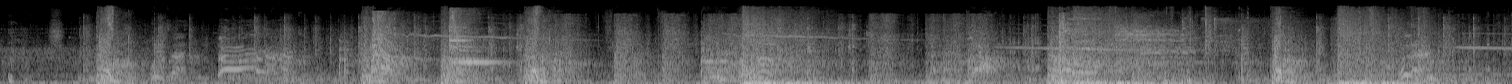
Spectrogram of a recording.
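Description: Pistol shots bang in quick succession.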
